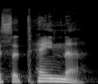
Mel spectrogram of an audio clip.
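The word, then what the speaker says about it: Sategna: And so how's it pronounced? Isaiah Satena. Satena. It's just a silent G.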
